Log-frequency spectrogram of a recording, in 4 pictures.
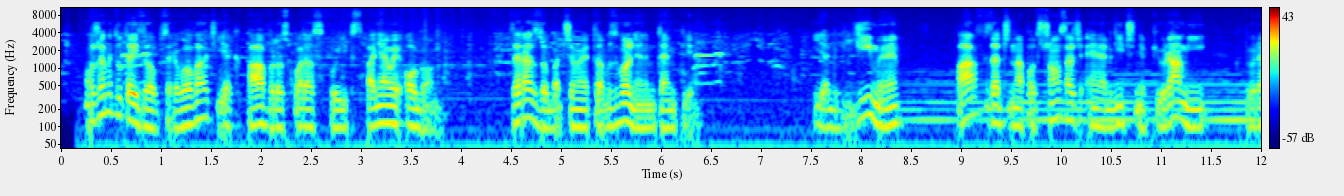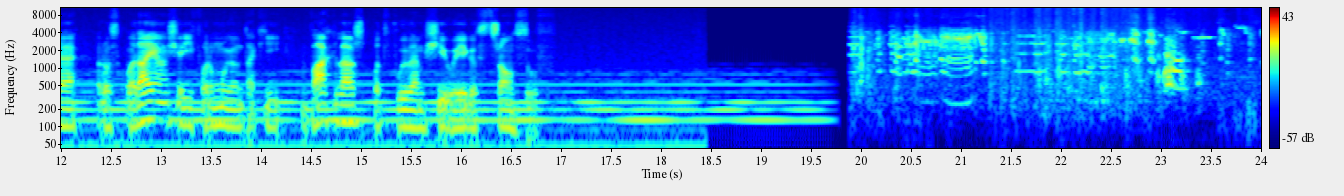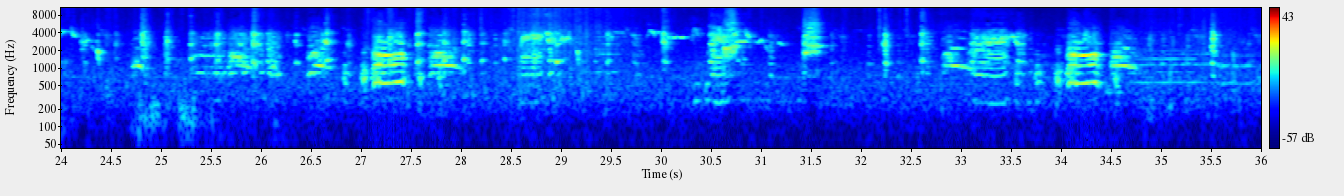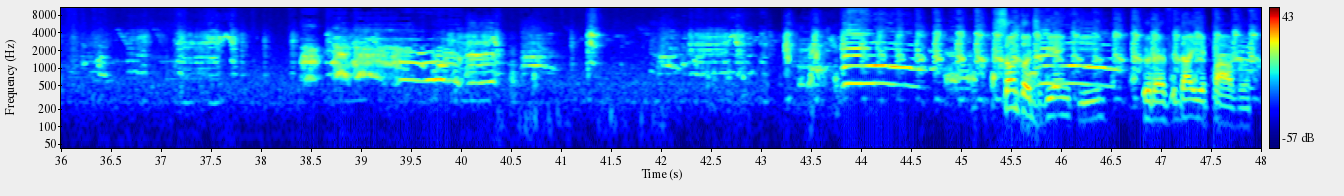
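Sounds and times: peacock calls: 0.4 - 8.3, 41.9 - 48.0
peacock feathers rustling: 21.0 - 22.8, 28.1 - 29.7
rooster crowing: 38.4 - 40.3
chickens clucking: 39.9 - 48.0.

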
